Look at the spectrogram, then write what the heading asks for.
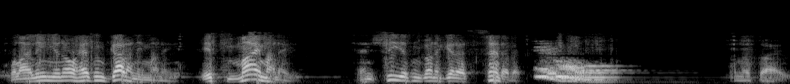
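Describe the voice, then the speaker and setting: A man's voice: mid-range voice, lightly acted. An actor playing an indignant, self-righteous, controlling man giving testimony in a 1940s radio drama, blustering and defensive with hesitant restarts. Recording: narrow, tinny old radio broadcast with music.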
